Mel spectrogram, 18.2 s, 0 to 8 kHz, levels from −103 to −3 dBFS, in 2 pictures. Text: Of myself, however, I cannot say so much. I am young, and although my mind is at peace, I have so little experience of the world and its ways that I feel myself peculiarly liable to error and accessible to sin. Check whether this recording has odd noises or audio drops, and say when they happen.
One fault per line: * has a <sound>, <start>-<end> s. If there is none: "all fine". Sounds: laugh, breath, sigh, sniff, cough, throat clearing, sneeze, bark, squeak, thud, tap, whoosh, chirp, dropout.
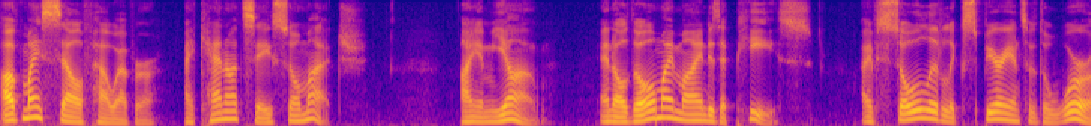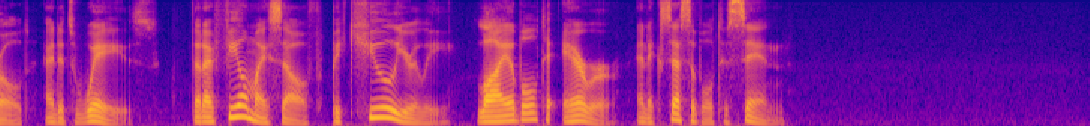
all fine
